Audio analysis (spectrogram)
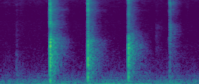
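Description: Four sharp hand claps at a steady, slightly slow rhythm, close and fairly quiet, over a low background hum.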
